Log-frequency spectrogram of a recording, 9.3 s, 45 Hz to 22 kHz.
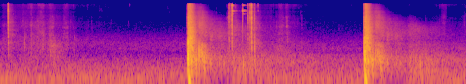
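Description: Two shots from a .30-06 bolt-action service rifle about three and a half seconds apart, each a sharp crack with a short trailing echo. Between them the bolt is worked, two metallic clacks shortly after the first shot.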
